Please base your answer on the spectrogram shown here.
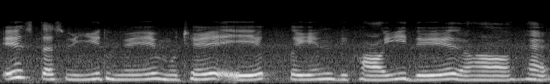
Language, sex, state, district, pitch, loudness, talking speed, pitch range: Hindi, female, Madhya Pradesh, Katni, 235 Hz, -13 LUFS, 110 wpm, 220-255 Hz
